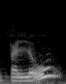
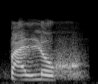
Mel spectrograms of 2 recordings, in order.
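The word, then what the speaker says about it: palow: Pero aprendamos a decir mar, se dice palou, y hay un mar, ¿cómo se dice? Eco Palou. Eco Palou. ¿Se recuerdan que la W al final es como una F, verdad? Palou, como WF.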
